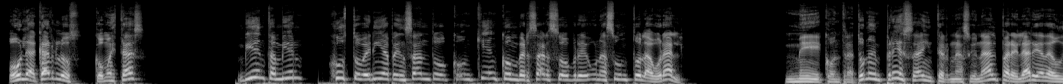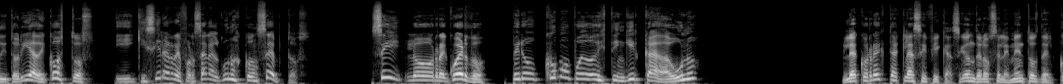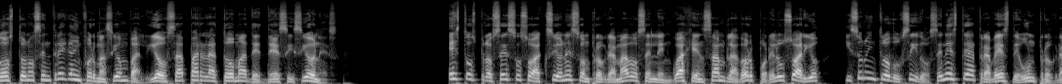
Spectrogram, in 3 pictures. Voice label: elearning; aiep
